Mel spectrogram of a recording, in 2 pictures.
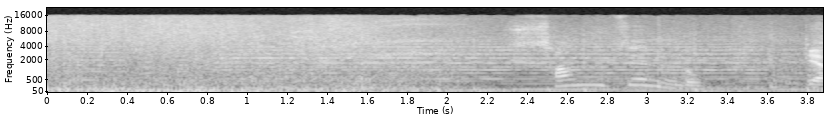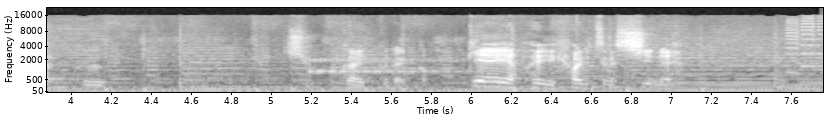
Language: Japanese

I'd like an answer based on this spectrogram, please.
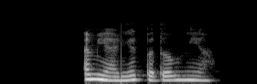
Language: Central Kurdish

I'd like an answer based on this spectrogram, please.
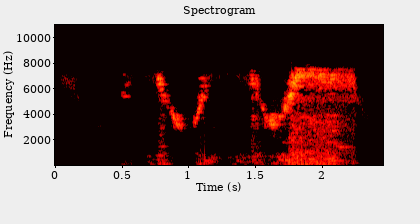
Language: Chinese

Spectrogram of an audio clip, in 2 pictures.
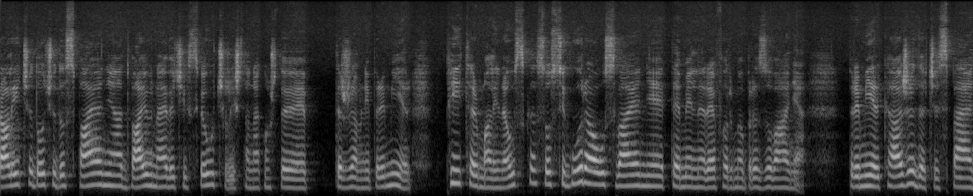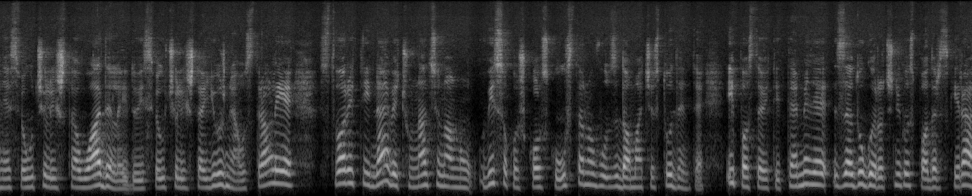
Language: Croatian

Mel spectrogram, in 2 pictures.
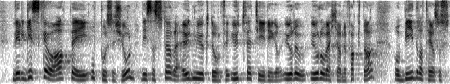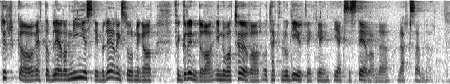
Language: Norwegian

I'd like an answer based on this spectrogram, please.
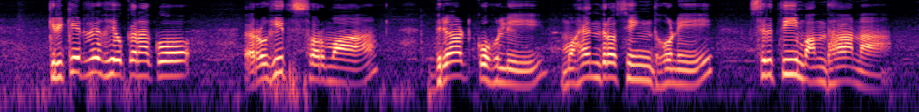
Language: Santali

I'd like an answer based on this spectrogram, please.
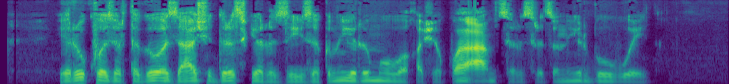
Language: Abkhazian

